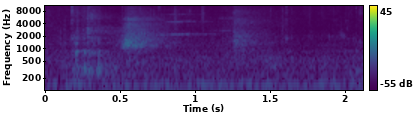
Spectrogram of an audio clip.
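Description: Chopped carrots dropping into a stainless steel Instant Pot insert: two faint, soft patters in the first second.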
